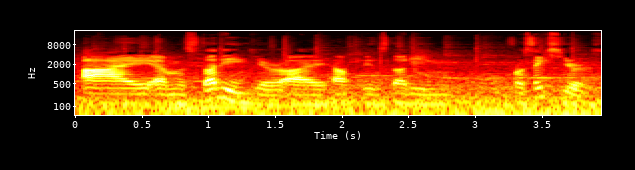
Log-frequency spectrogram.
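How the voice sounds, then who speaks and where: A young man from Malaysia talks in a relaxed, halting way, restarting phrases as he explains things. His first language is Mandarin, and his pitch sits in a mid range. Music plays clearly behind him. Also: poor audio. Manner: halting, with many restarts and fillers. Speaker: guest. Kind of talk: casual conversation in English.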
